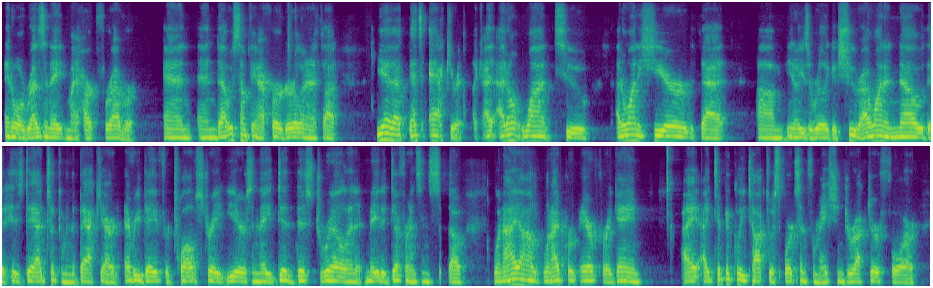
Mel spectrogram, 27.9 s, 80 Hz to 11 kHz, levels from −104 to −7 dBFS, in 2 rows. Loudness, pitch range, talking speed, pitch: -22 LUFS, 95-115 Hz, 200 wpm, 105 Hz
